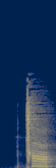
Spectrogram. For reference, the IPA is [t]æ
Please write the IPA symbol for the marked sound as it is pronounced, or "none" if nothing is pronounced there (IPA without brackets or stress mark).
ǀ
